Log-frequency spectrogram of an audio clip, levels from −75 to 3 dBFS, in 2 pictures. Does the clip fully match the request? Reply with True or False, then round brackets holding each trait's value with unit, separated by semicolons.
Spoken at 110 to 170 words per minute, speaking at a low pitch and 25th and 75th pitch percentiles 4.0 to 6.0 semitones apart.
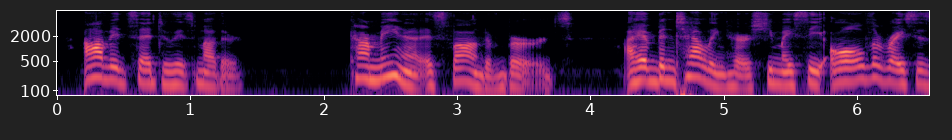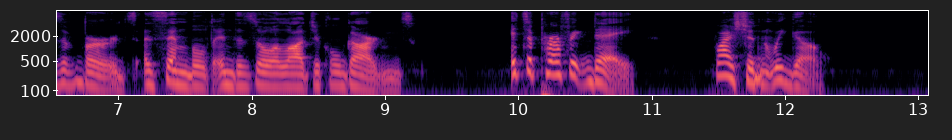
False (165 wpm; 145 Hz; 5.6 semitones)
